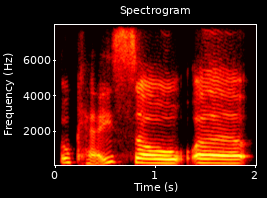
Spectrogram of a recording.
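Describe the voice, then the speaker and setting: A woman's voice: on the high side, fairly even intonation, drawn-out words, mellow, clean tone, dry recording. A woman in her forties from Italy with an Italian accent, a podcast guest telling her story with many fillers and restarts. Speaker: guest, personal stylist. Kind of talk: podcast conversation.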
